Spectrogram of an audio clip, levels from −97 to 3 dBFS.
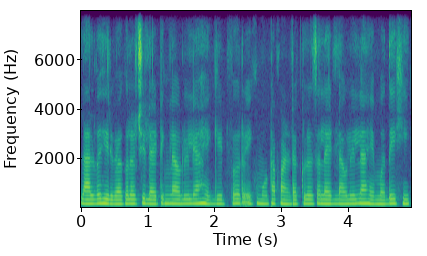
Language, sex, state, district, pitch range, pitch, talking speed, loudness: Marathi, female, Maharashtra, Solapur, 165-175 Hz, 170 Hz, 240 wpm, -18 LUFS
